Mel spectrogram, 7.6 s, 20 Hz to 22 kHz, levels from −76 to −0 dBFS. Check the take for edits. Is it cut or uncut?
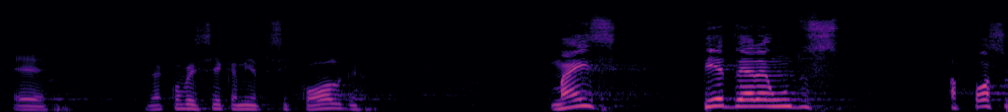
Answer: cut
